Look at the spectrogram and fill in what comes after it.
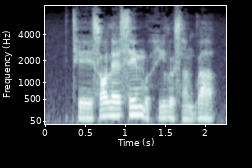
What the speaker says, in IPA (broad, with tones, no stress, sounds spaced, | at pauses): tʰ eː˨ s ɔ˦ l ɛ˦ s e˦ m ʊ˨ h i˦ l ʊ˨ s ã˨ ɡʷ a˦˨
